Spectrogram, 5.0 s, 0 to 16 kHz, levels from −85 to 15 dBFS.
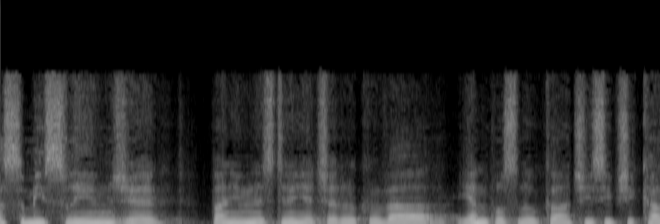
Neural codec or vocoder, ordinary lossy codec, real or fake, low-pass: codec, 16 kHz in and 24 kHz out, 0.4 kbps, LongCat-Audio-Codec, two codebook decoder; MP3, 64 kbps; fake; 10.8 kHz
